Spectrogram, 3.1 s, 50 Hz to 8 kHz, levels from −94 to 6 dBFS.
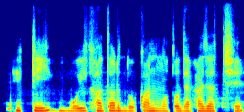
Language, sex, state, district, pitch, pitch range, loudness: Bengali, male, West Bengal, North 24 Parganas, 175 Hz, 160-180 Hz, -17 LUFS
